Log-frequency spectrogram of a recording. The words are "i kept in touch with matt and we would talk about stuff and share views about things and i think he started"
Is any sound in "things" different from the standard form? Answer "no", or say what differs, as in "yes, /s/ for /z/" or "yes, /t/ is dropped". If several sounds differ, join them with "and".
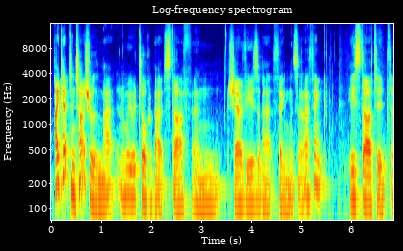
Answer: no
